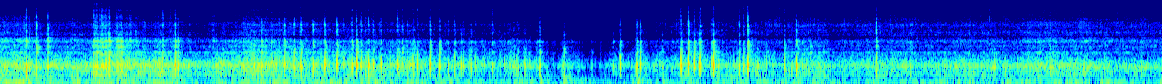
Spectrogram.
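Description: Long nails scratch the flat lid of a hollow, tan carved wooden box, making dry, crackly scraping strokes with a woody tone in the mid range. Bursts of quick scratches come in clusters, ease off briefly near the middle, then pick up again before fading to a soft rasp.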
